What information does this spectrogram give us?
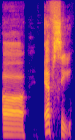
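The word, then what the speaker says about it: Eph See: The other artist is FC. And the only reason I know how to say it is because it sounds like Ephesians.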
